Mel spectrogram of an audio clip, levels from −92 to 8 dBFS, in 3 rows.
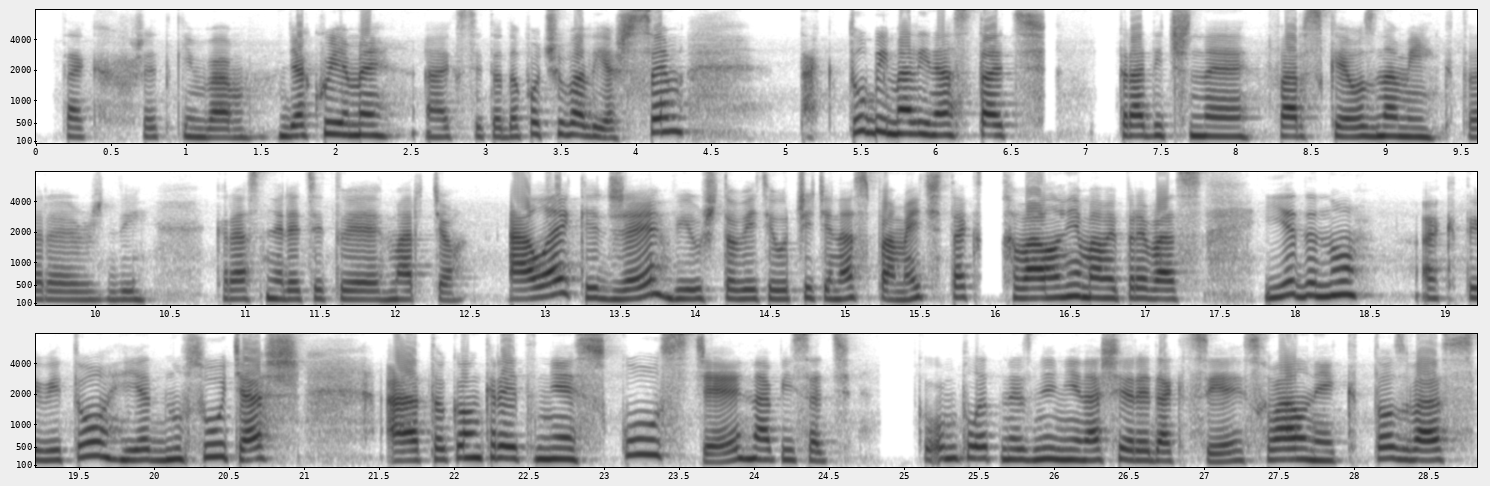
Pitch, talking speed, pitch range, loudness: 220 Hz, 115 wpm, 200-245 Hz, -17 LUFS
